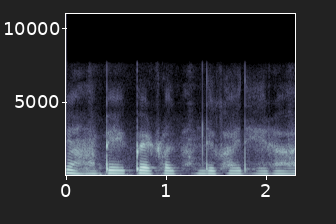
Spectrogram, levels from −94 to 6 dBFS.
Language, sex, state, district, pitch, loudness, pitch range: Hindi, female, Bihar, Samastipur, 185 Hz, -20 LUFS, 180-195 Hz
